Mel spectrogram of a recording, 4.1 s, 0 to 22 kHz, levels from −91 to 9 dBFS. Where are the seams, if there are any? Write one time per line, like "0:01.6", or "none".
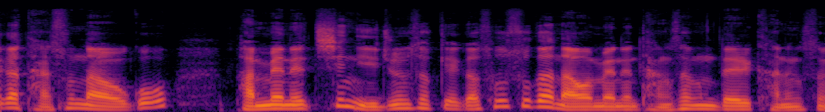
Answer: none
